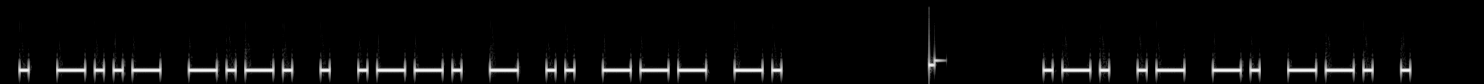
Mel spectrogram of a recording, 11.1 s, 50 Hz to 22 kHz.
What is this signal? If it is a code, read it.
Morse code, heard as a keyed tone, about 17 wpm, 700 Hz. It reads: EXCEPTION RANGE
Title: Sets of 4 Words - New Word Drill - 17wpm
